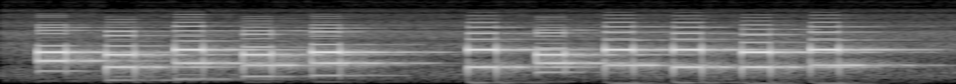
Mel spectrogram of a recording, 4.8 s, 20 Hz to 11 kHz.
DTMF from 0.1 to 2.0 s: 01948

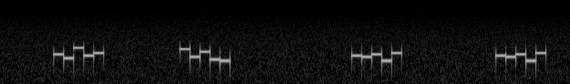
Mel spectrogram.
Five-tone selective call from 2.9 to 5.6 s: 54617 54617

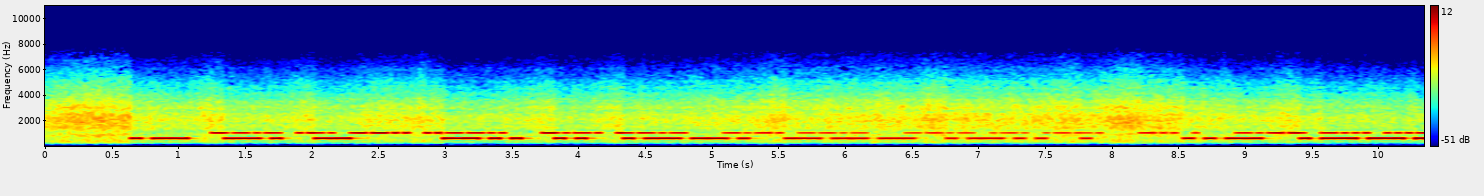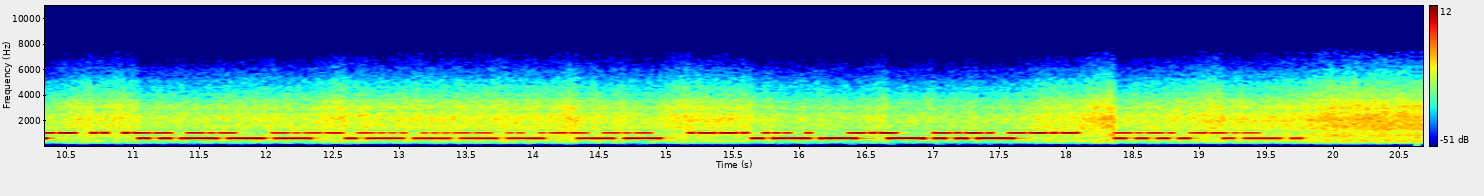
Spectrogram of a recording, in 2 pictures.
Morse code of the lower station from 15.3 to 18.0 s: WX

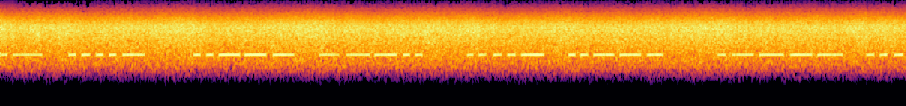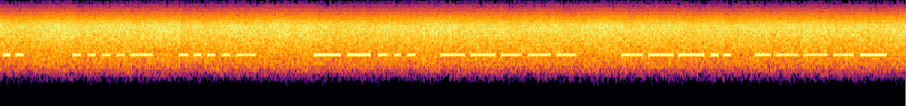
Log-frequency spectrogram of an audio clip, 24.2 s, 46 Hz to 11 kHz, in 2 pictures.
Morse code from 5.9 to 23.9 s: 42 15 44 70 80

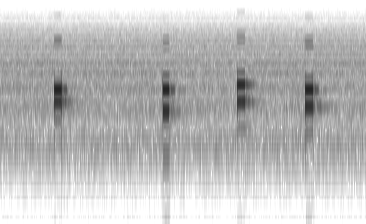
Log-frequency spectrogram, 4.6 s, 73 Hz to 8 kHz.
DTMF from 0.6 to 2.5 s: * 4

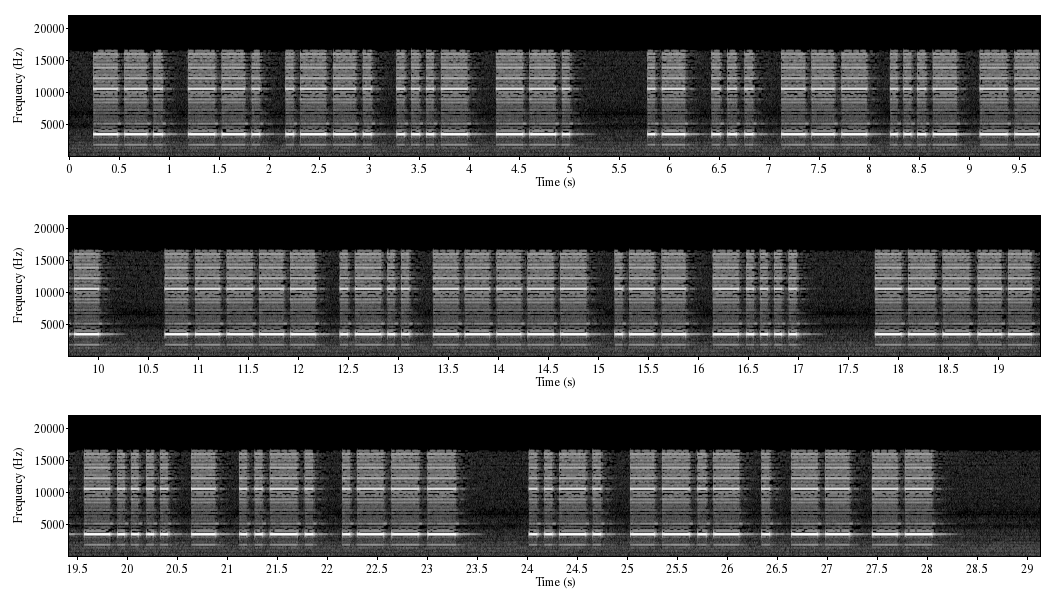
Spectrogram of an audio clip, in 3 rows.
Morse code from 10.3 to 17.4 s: 0L0W6

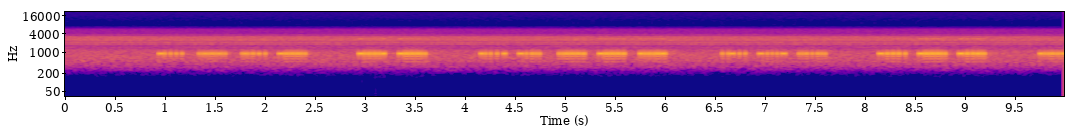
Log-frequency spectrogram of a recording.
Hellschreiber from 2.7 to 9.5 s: DE VK3BG TNX FER

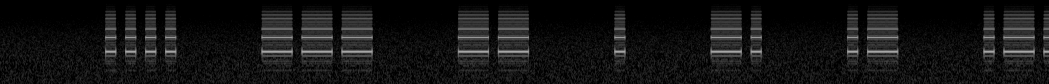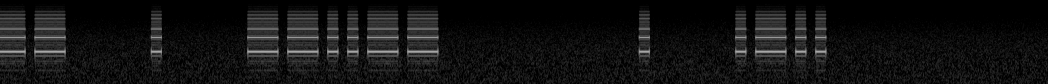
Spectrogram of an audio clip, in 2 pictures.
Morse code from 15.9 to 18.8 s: EL

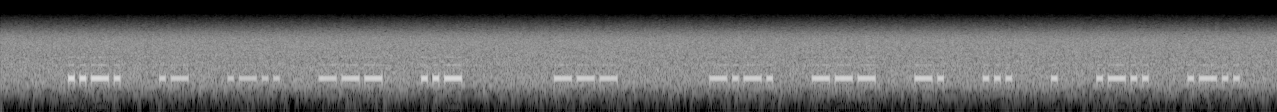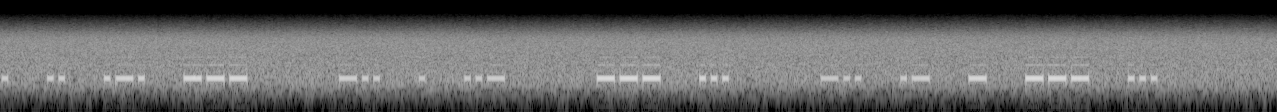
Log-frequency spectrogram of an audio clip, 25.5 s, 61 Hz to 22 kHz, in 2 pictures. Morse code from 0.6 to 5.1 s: FALOU

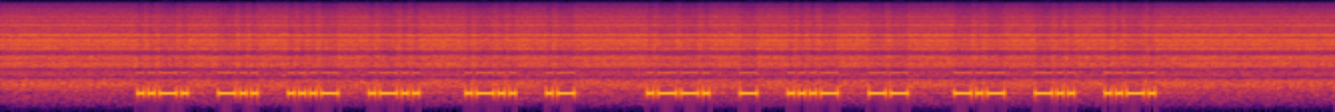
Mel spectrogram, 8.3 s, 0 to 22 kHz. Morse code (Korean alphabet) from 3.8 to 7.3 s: 젊은

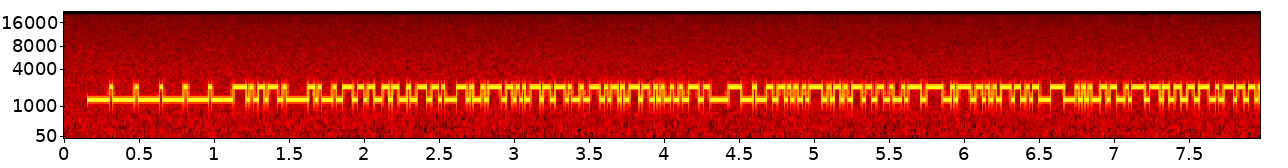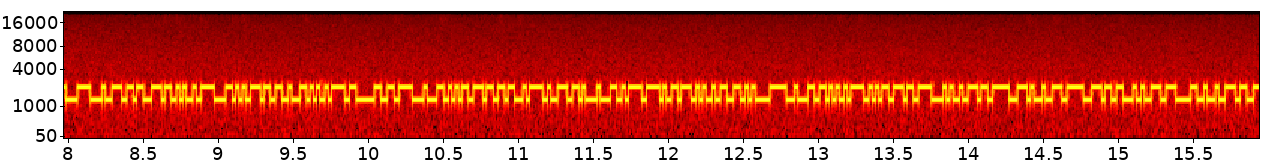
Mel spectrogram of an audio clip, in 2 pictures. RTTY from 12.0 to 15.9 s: FIXTURES OF THAT …

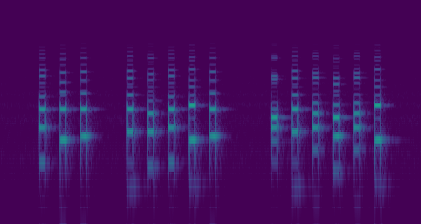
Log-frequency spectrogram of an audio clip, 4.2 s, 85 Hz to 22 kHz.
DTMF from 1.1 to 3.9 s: 98#A6 *9040A

